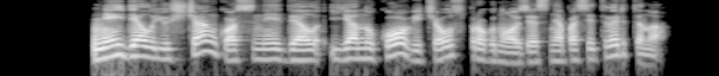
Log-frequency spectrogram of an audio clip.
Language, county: Lithuanian, Telšiai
